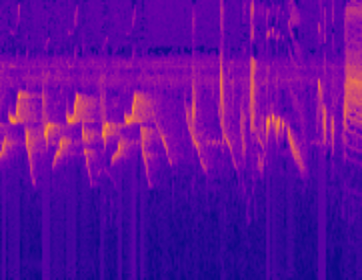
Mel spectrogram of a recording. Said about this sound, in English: By this time, other birds have awakened, and Carolina wrens and white-eyed vireos are declaring their territories.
